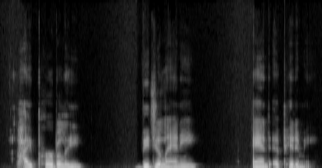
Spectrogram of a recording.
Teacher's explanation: because they end with e but the e is not silent we pronounce them all the same with a long e like green beans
